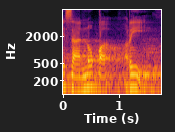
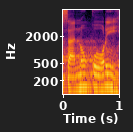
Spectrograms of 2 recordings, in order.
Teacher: qaf dengan sukun maka dipantulkan sanuqari. Bukan sanuquri, tapi sanuqari.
